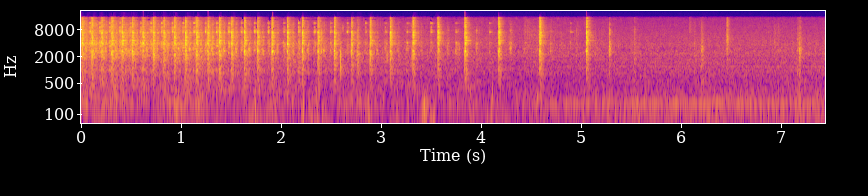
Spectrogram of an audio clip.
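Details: Suzuki Jimny engine with sharp metallic knocks about three per second that slow and fade as the engine winds down; hard mechanical knock, source unknown: engine knocking.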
